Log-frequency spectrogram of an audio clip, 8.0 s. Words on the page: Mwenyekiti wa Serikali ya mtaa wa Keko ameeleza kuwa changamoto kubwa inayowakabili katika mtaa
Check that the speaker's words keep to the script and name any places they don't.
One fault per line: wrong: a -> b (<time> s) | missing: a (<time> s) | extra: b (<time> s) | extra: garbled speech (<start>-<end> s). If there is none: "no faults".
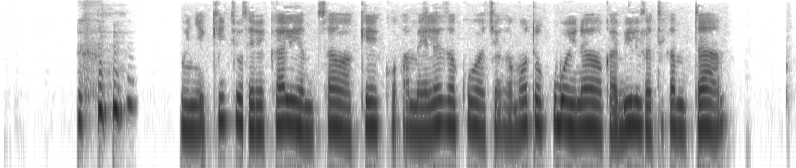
missing: wa (2.4 s)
